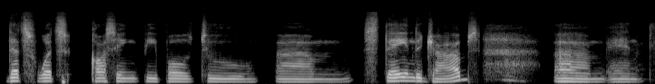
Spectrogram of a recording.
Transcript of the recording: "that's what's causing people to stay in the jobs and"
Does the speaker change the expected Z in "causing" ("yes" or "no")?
yes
